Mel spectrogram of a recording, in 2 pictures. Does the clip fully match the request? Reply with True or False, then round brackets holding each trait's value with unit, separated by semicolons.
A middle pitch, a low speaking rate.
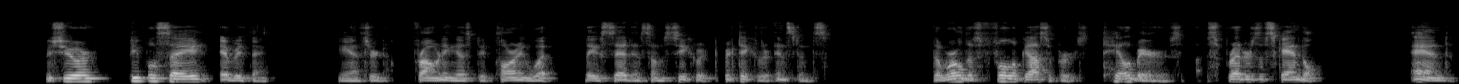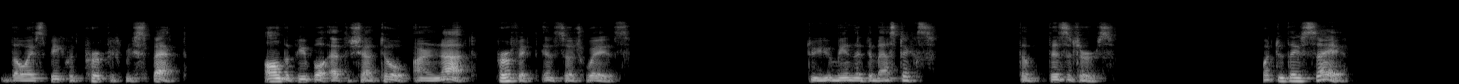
False (105 Hz; 125 wpm)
